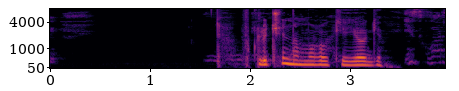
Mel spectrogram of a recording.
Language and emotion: Russian, neutral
